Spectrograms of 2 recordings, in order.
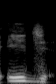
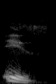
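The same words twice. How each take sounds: First: The word ends with a hard 'j' sound. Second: The word ends with a soft 'z' sound. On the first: The speaker calls it wrong. "ऐसे एकदम hard ज नहीं बोलते" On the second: The speaker calls it right. "हल्का सा ज"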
